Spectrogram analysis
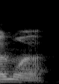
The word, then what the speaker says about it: almohada: atrás para adelante y tenemos el ejemplo de almohada almohada se carga caen a sí que es mi penúltima sílaba contando siempre desde la derecha última penúltima fila y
